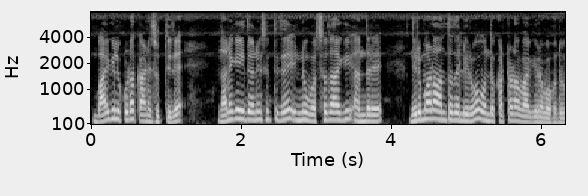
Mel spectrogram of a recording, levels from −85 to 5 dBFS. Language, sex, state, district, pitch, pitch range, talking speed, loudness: Kannada, male, Karnataka, Raichur, 185 Hz, 160-210 Hz, 130 wpm, -14 LUFS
